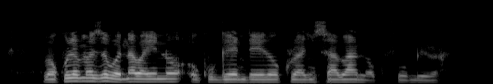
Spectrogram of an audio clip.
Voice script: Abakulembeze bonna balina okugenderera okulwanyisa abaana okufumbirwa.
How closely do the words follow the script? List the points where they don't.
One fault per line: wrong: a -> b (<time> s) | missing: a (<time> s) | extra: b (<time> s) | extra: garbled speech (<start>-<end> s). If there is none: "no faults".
no faults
